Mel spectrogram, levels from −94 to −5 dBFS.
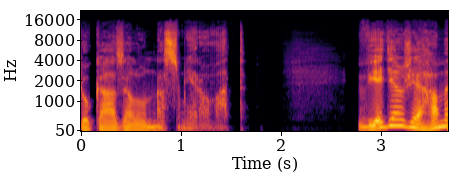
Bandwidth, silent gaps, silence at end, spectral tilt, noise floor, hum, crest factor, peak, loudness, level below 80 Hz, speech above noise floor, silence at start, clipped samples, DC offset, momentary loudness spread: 15.5 kHz; 1.69-1.76 s, 1.84-2.00 s, 2.67-2.77 s; 0 s; -4 dB/octave; -58 dBFS; none; 20 dB; -4 dBFS; -22 LUFS; -46 dBFS; 36 dB; 0 s; under 0.1%; under 0.1%; 17 LU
